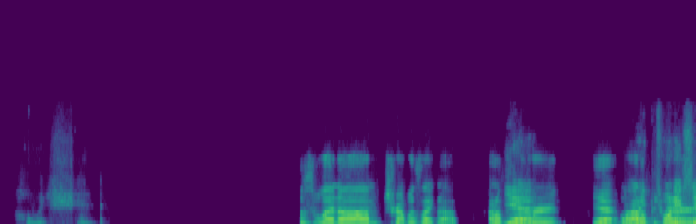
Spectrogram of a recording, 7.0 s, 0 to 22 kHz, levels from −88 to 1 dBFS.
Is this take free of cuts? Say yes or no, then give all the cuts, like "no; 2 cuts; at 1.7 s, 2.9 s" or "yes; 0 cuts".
no; 2 cuts; at 3.0 s, 4.4 s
